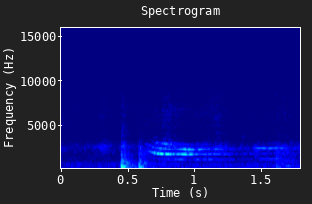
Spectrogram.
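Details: Domestic cat at feeding time giving a single clear meow of about one second, a tonal harmonic cry that lifts briefly and then holds level before fading, with a short soft sound just before it and quiet room hiss behind.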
